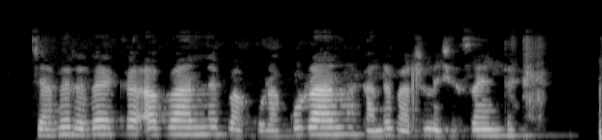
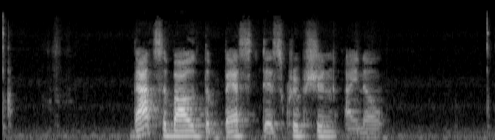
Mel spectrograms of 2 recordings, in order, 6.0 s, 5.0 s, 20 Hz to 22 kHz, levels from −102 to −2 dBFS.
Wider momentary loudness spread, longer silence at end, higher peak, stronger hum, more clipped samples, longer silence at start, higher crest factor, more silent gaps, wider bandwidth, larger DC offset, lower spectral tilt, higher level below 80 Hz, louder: second, 12 LU vs 19 LU; second, 0 s vs 1.15 s; about the same, -10 dBFS vs -8 dBFS; neither; neither; first, 0.35 s vs 0.1 s; about the same, 22 dB vs 24 dB; first, 5.78-5.98 s vs none; second, 8 kHz vs 14 kHz; neither; about the same, -5.5 dB/octave vs -4.5 dB/octave; second, -76 dBFS vs -70 dBFS; about the same, -32 LUFS vs -30 LUFS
